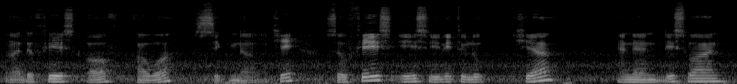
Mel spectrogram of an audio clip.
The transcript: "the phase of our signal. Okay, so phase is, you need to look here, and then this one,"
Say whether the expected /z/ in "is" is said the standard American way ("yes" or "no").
no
